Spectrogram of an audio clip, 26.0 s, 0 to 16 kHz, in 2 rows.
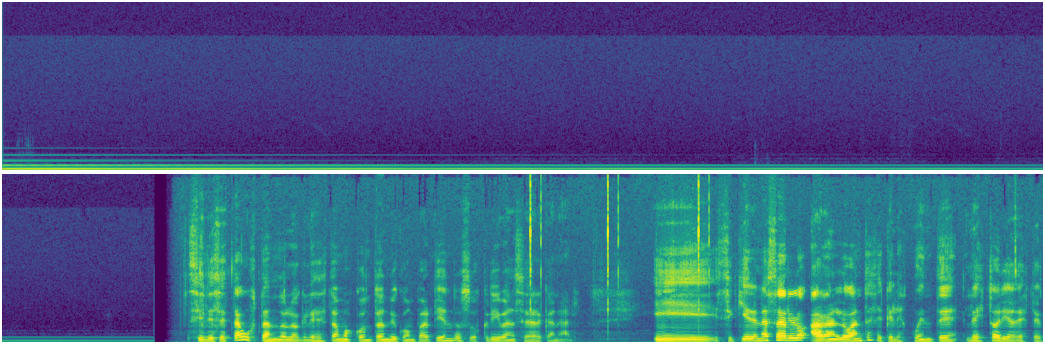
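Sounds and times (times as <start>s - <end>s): singing bowl ringing: 0.0s - 14.8s.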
